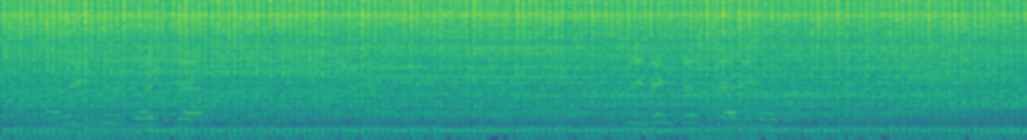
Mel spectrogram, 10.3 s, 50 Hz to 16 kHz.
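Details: 2004 RMK 800 two-stroke sled with SOP exhaust, Boyesen reeds; steady even idle burble with no misses, surges or knocks; healthy idle.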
